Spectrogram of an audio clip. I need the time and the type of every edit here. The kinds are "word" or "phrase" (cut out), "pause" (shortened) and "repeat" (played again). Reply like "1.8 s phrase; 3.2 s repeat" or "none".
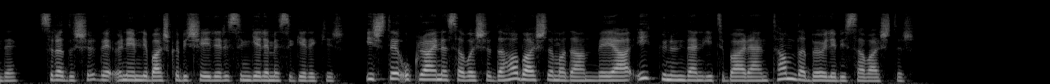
3.5 s pause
